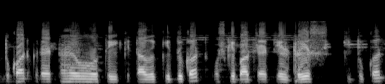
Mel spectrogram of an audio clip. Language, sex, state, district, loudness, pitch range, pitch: Hindi, male, Uttar Pradesh, Jyotiba Phule Nagar, -18 LUFS, 120-130 Hz, 125 Hz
